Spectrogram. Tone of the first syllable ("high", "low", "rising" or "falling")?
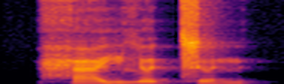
low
